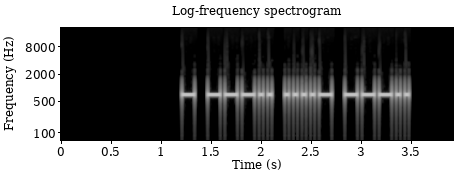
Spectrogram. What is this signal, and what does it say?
Morse code, heard as a keyed tone, about 28 wpm, 700 Hz. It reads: T848
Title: Numbers - Contest Style - 4-Digit 28wpm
